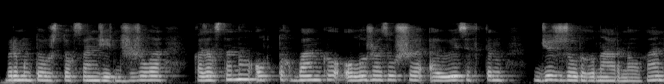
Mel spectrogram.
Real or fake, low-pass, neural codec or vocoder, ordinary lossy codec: real; 7.2 kHz; none; AAC, 64 kbps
